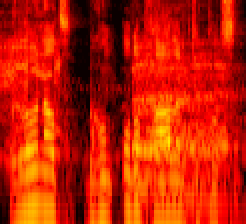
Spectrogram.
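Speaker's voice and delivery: plain reading voice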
